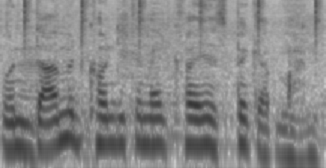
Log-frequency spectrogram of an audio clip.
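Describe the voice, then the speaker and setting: Man, podcast co-host, slightly higher mellow voice, chatting on foot with faint street noise behind. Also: fast. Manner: talking while walking outdoors. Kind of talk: casual podcast chat. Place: outdoors on a city street. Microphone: wireless transmitter mic. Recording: clear urban street noise.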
